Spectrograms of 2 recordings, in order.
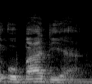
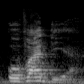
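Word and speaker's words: Obadiah: name that we say obadia in or whatever in U in uh in English but when I'm speaking uh my ever language I'm saying um ovadia which is the proper pronunciation in Hebrew another name is um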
